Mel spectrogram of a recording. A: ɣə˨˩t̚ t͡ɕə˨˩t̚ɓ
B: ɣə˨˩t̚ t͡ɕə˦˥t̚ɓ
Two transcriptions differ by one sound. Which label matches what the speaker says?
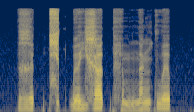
A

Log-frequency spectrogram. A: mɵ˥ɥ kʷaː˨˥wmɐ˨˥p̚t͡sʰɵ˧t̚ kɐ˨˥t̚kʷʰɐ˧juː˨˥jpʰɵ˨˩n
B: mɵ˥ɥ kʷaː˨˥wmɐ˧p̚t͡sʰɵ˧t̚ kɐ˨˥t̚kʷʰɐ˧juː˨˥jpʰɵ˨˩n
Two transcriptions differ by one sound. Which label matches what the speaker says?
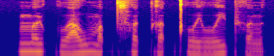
A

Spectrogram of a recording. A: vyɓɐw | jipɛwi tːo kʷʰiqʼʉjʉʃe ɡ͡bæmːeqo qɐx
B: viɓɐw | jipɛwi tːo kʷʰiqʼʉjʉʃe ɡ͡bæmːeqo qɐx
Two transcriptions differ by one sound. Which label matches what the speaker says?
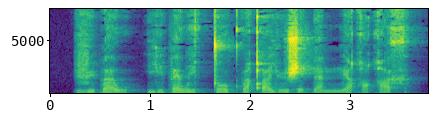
A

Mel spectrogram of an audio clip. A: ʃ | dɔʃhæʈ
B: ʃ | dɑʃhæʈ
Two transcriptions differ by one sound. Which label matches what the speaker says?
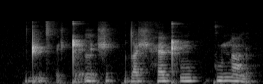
B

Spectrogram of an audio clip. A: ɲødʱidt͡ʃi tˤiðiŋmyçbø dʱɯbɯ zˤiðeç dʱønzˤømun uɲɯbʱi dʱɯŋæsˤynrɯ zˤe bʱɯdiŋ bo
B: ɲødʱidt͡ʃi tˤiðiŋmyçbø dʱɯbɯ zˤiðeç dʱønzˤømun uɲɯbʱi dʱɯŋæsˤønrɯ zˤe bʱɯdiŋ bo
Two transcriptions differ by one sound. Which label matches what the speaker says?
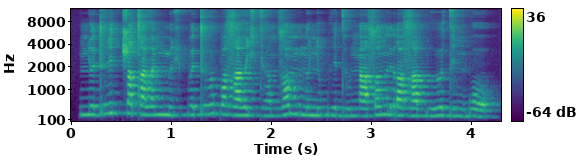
A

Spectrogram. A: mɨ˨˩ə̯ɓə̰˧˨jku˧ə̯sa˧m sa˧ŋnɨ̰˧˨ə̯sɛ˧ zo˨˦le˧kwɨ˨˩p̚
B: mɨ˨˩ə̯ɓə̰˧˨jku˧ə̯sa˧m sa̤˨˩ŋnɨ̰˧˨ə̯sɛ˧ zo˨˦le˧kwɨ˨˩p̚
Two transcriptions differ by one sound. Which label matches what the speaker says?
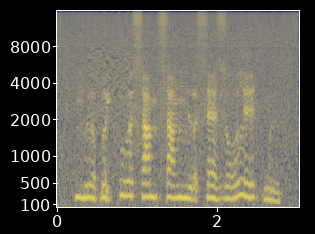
A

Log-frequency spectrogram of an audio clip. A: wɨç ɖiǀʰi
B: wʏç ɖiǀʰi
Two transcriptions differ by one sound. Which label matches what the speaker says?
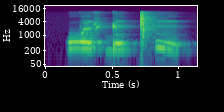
B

